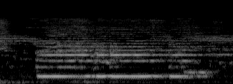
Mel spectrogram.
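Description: A single steady horn-like tone with a stack of overtones, starting about a third of a second in and holding for about a second and a half before cutting off.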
